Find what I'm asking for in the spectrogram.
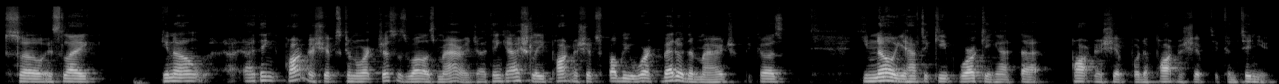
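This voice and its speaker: An English channel host runs a casual live chat, reading viewer comments aloud and responding to each with blunt, plain opinions. He speaks at a middling pitch in a brisk, everyday conversational style and keeps things matter-of-fact.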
